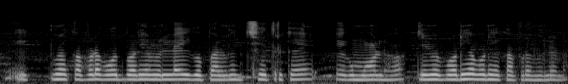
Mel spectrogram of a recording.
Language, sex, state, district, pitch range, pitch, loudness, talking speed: Bhojpuri, female, Bihar, Gopalganj, 215-230 Hz, 225 Hz, -25 LUFS, 160 wpm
